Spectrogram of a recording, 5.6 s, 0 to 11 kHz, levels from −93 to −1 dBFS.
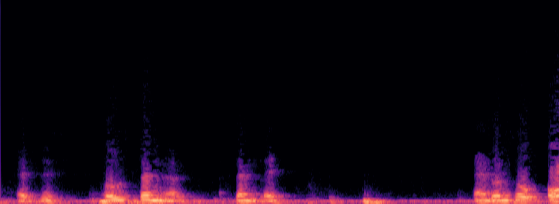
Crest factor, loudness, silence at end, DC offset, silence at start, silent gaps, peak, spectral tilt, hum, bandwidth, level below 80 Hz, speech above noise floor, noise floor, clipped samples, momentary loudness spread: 14 dB; -24 LUFS; 0 s; under 0.1%; 0 s; none; -10 dBFS; -14 dB/octave; none; 2.5 kHz; -50 dBFS; 24 dB; -46 dBFS; under 0.1%; 21 LU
